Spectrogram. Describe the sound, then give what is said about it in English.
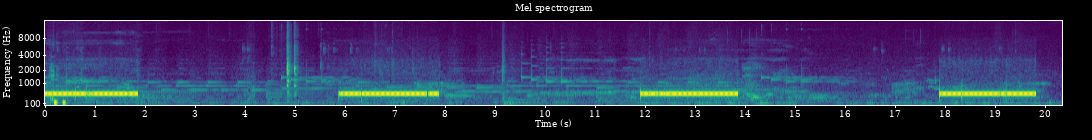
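A telephone line tone sounds in four steady two-second bursts separated by longer silent gaps, clear, with a faint click or two between them and no one talking. “The number you have called is not assigned.”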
